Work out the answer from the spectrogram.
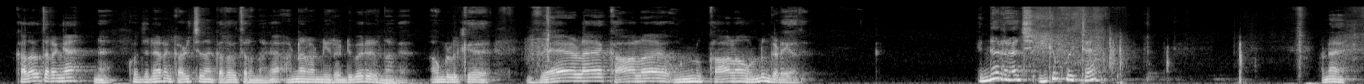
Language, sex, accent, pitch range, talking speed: Tamil, male, native, 110-140 Hz, 115 wpm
